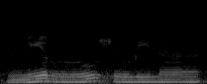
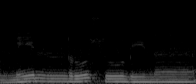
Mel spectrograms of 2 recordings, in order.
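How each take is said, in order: First: The n merges fully into the following r. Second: The n is kept separate before the r. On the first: The speaker calls it right. "Jadi bacanya nunnya disatukan dengan ro" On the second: The speaker calls it wrong. "bukan min rusulina. Nah, itu salah"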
